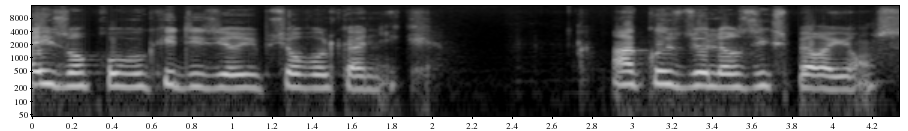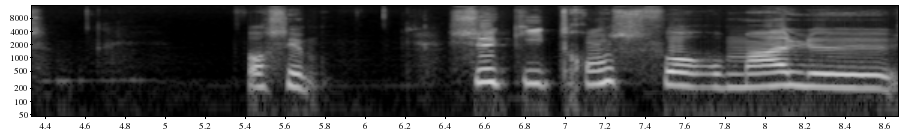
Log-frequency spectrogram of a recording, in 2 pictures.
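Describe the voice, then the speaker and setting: Female video narrator, informal and digressive, clear tone but nasally congested, recorded close and dry. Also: on the high side, a little mellow, no echo. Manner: informal, rambling, often digressing. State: congested, blocked nose. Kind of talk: casual explainer narration with asides.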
